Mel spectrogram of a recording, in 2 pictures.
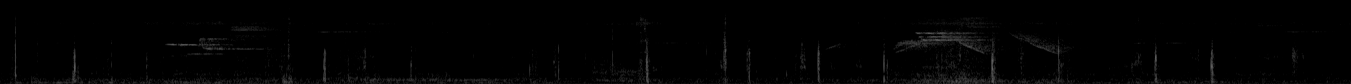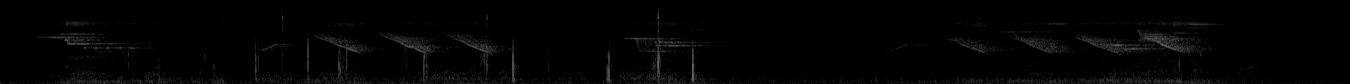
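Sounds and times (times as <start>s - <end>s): footsteps on log bark: 0.0s - 13.1s, 14.3s - 20.6s
birds calling: 0.0s - 20.9s, 22.3s - 25.8s.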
